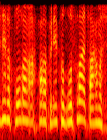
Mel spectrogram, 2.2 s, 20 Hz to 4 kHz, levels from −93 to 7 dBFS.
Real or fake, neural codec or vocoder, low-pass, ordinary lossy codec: fake; autoencoder, 44.1 kHz, a latent of 192 numbers a frame, MeloTTS; 3.6 kHz; none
